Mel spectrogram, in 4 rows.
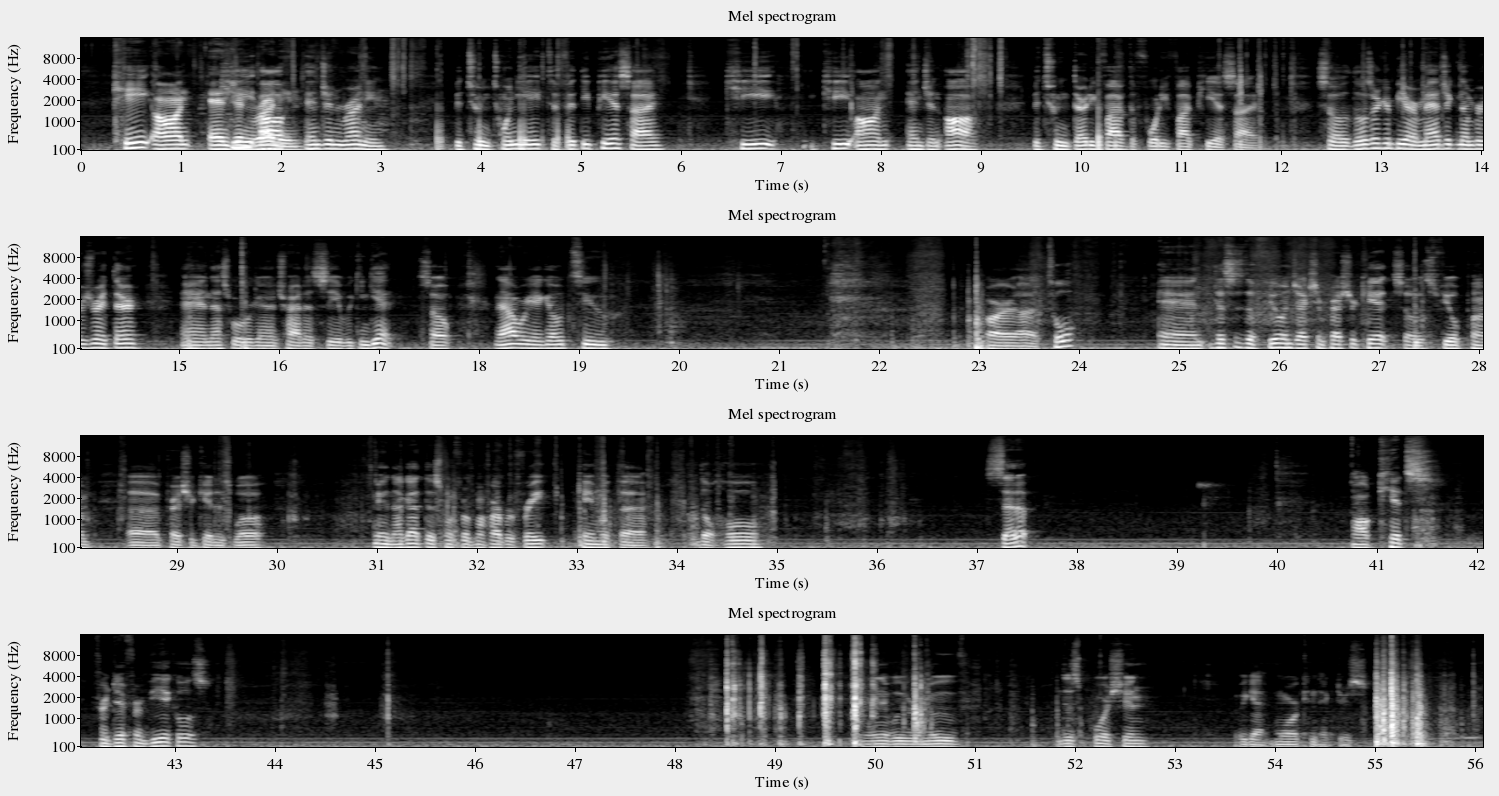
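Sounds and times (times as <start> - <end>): low steady hum: 0.0 - 56.0.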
